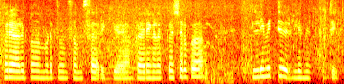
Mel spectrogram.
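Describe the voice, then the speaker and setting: A woman's voice: on the high side, little pitch movement, quick pace, vocal fry, dark tone. A woman talking casually in an online roleplay game. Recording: noisy game voice chat.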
